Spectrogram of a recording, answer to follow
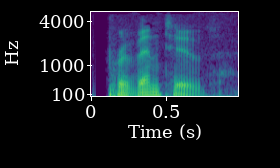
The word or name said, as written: Preventively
